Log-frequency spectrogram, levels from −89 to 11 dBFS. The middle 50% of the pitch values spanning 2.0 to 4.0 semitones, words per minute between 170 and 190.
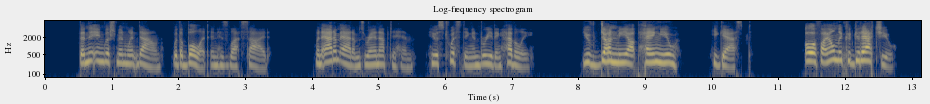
No: average, 4.5 semitones; average, 185 wpm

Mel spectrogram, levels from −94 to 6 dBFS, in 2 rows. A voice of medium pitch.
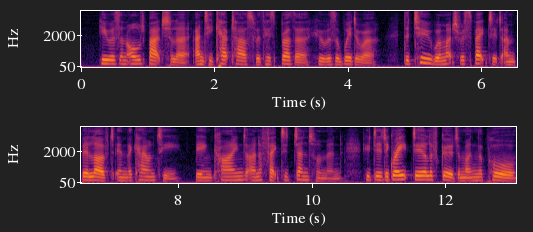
Yes: medium, 175 Hz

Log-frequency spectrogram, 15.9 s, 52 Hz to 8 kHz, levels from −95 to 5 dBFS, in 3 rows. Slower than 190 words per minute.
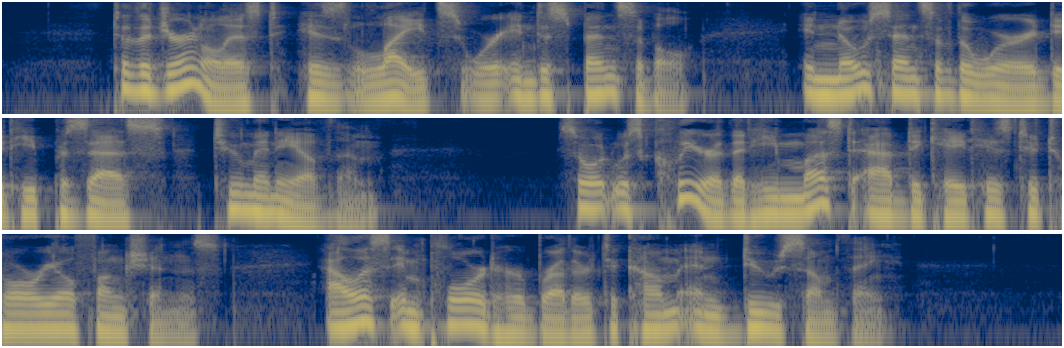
Yes: average, 150 wpm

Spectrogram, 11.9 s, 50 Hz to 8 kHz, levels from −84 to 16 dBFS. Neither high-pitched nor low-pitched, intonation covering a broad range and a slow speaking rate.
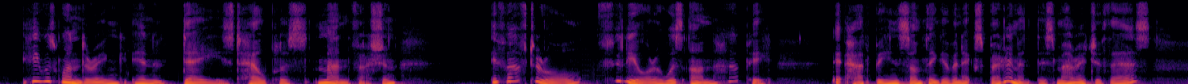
Yes: medium, 170 Hz; wide, 7.1 semitones; slow, 130 wpm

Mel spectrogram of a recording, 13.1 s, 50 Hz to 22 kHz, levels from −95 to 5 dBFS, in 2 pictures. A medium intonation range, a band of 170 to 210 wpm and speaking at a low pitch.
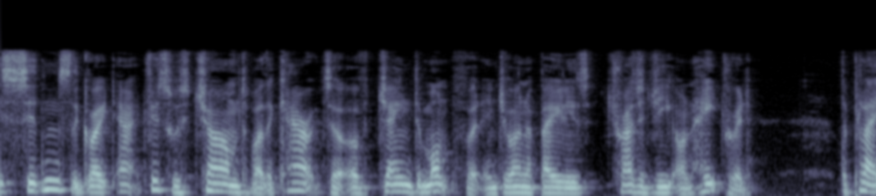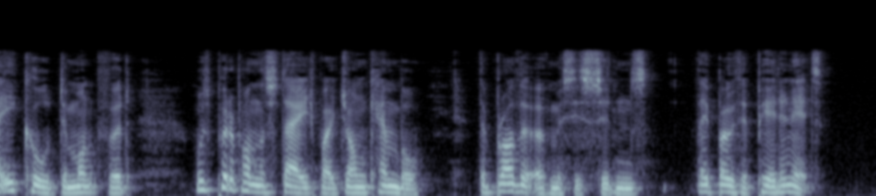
Yes: average, 4.3 semitones; average, 190 wpm; low, 125 Hz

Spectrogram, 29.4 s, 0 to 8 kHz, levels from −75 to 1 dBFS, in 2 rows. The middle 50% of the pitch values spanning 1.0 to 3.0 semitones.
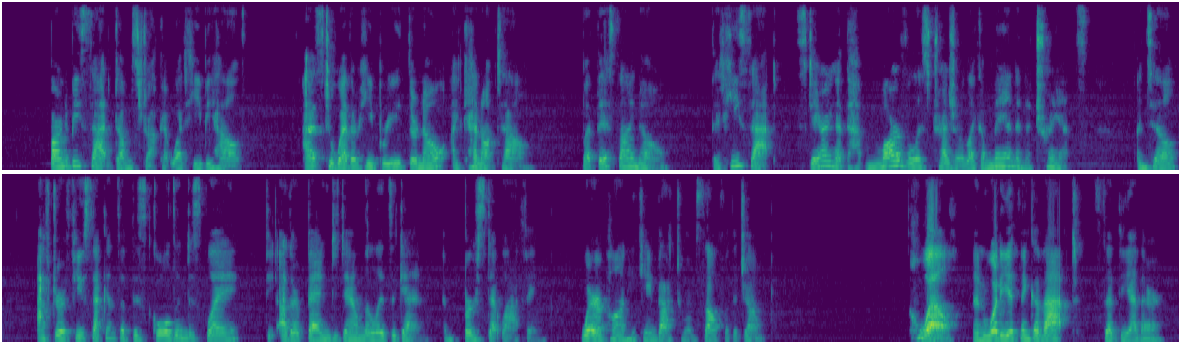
Yes: narrow, 2.6 semitones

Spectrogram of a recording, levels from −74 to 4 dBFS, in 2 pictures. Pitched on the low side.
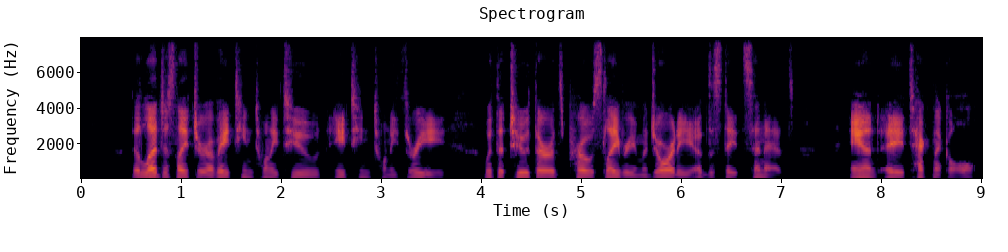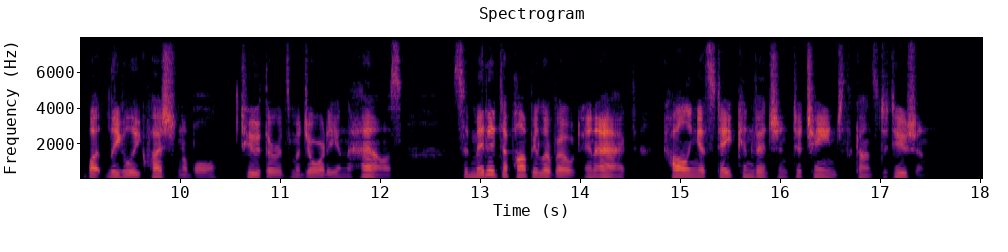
No: medium, 150 Hz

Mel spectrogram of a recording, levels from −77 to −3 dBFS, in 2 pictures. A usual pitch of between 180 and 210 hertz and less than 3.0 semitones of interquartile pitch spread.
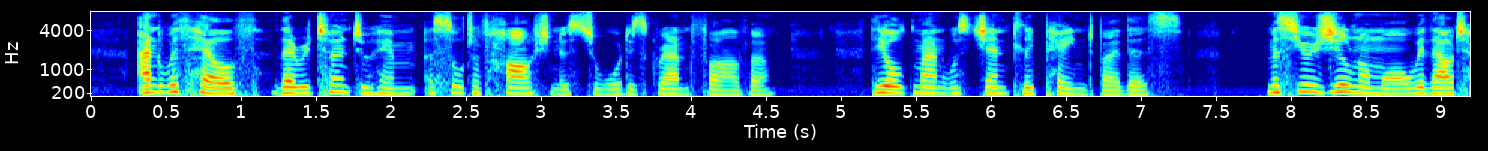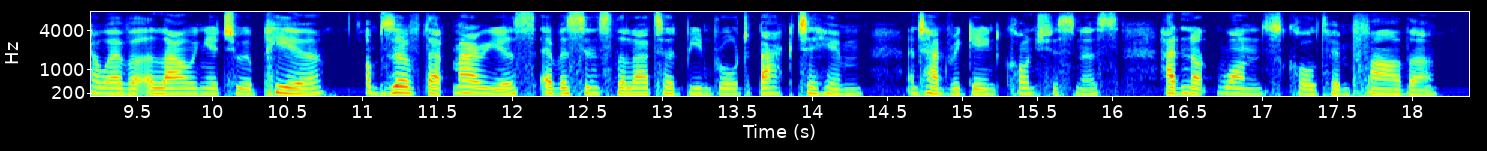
Yes: high, 190 Hz; narrow, 2.5 semitones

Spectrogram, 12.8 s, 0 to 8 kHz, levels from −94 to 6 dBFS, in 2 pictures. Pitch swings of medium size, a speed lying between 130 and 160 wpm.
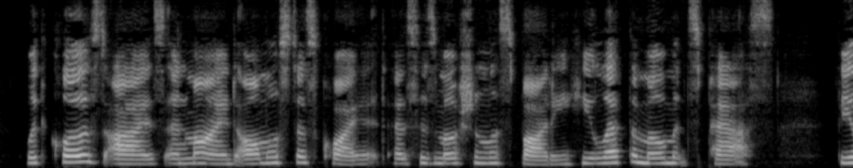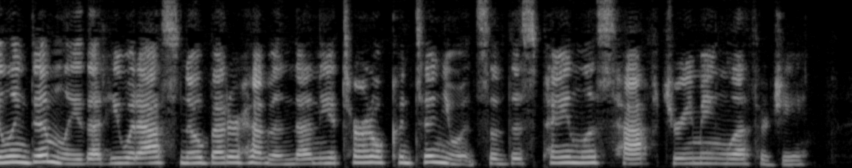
No: average, 3.2 semitones; average, 170 wpm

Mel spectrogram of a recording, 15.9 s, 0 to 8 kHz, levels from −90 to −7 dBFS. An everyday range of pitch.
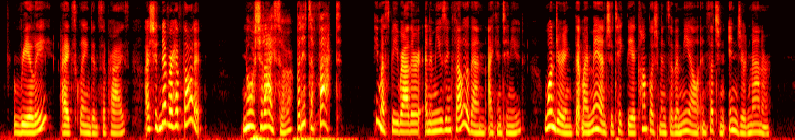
No: wide, 7.1 semitones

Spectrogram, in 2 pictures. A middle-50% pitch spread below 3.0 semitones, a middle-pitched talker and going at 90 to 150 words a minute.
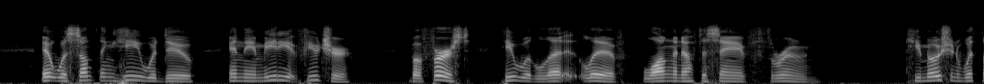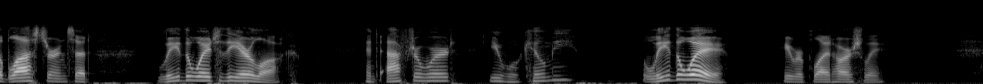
No: average, 4.4 semitones; medium, 155 Hz; average, 145 wpm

